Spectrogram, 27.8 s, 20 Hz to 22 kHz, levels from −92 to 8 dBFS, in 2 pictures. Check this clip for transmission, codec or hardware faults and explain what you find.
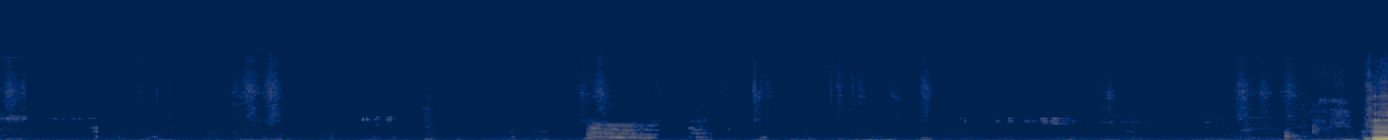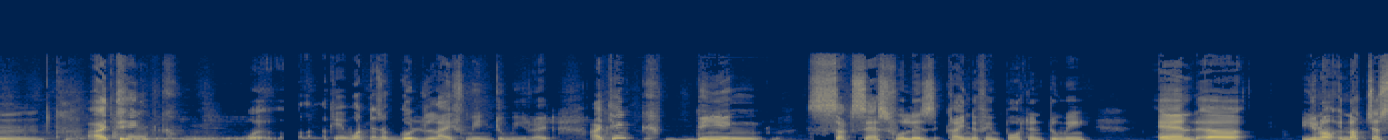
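Two related playback faults occur in this speech clip, back to back around 17 s.

From 16.71 to 16.87 s there is a playback stall: the speech cuts to silence for about 160 ms, then resumes where it stopped. The likely cause is the player's buffer running dry or its output thread being blocked briefly, so no samples reached the output.

From 16.87 to 17.93 s comes catch-up at higher speed: the player resamples its backlog at 1.15 times normal rate, so the speech runs faster and sits roughly two semitones higher on "life mean to me", then settles back to normal.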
